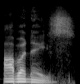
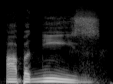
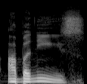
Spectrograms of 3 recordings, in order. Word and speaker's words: Albanese: 像有的澳洲议员念成 Albanese，还有的念作 Albanese，而阿尔巴尼斯本人呢，自称是叫 Albanese。你看差别主要就在最后这部分。那不管怎么说了，我们这里呢就尊重其本人，念成这个 Albanese，听着有点意大利语的风情哈。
